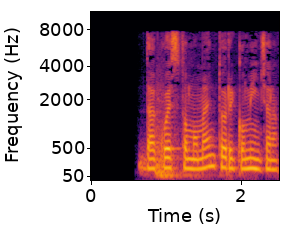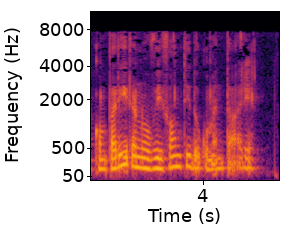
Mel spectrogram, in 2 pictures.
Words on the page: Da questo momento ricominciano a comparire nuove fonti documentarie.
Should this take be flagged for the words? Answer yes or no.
no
